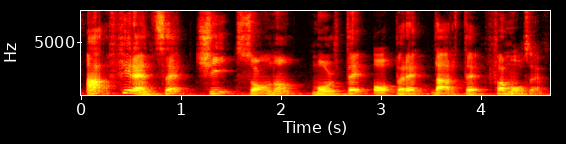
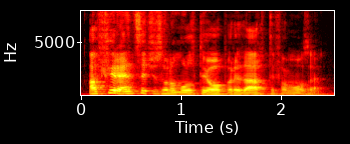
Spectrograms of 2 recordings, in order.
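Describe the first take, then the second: First: Each word is pronounced separately and carefully. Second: The words run together at natural speed. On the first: The speaker calls it wrong. "that was me pronouncing each individual word" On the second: The speaker calls it right. "natural speed"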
